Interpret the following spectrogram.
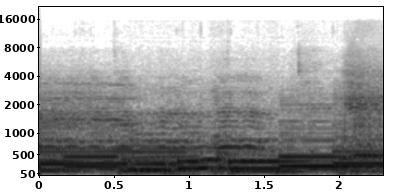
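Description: Live gospel band music: an instrumental passage of guitar and bass guitar playing held notes that step from one pitch to the next.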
